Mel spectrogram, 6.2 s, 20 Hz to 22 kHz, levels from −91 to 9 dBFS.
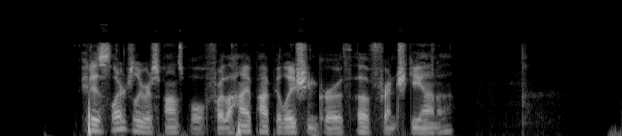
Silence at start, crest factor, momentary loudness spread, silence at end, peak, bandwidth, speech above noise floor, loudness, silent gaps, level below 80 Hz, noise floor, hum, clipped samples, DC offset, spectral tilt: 0.8 s; 24 dB; 9 LU; 1.7 s; -8 dBFS; 7.4 kHz; 33 dB; -29 LUFS; none; -54 dBFS; -63 dBFS; none; under 0.1%; under 0.1%; -3.5 dB/octave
